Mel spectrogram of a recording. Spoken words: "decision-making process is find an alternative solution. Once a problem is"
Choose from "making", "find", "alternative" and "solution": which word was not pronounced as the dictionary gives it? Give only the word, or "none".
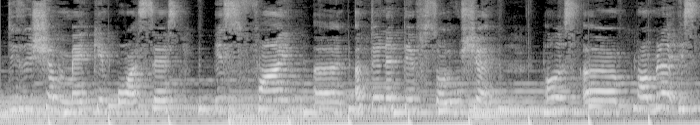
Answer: find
